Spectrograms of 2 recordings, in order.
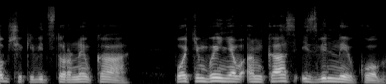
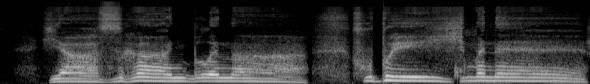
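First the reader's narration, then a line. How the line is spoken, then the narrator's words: Cobra's hiss. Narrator (Ukrainian): шипіла кобра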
